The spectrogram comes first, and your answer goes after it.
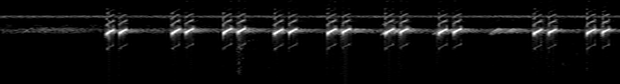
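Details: Calling male Talamanca rocket frog near Playa Bluff, Isla Colon, Panama: a steady string of about ten quick paired peeps, evenly spaced and piercingly high, with a droning insect tone underneath.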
